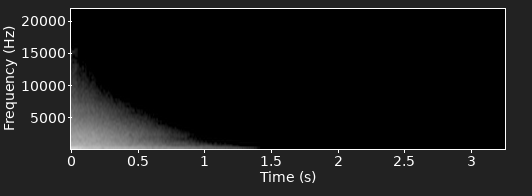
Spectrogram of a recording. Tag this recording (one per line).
acoustic
drum
drums
dry
hit
HQ
one-shot
orchestra
orchestral
pauke
percs
percussion
percussive
stereo
timp
timpani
